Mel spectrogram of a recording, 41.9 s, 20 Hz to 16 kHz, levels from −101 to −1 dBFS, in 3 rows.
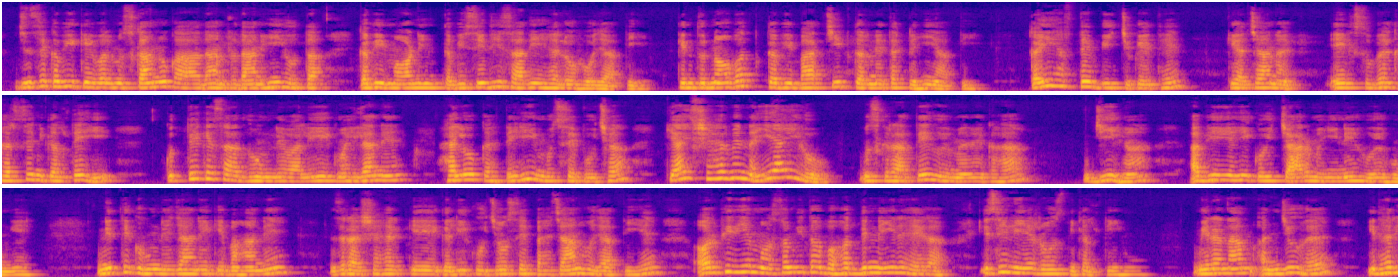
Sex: female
